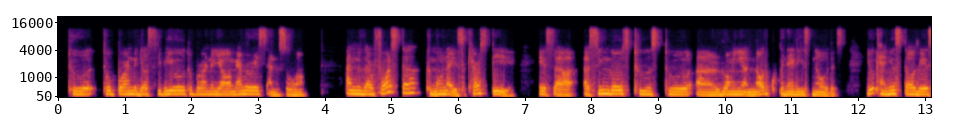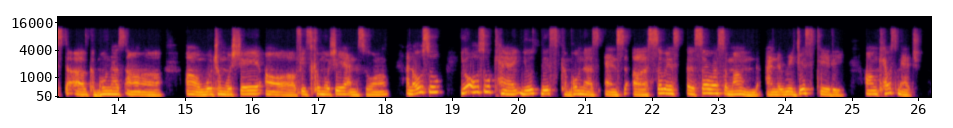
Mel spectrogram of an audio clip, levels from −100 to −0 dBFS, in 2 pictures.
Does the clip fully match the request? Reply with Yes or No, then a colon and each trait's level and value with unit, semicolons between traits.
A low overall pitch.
No: medium, 155 Hz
